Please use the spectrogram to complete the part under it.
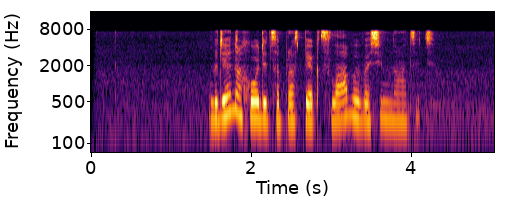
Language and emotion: Russian, neutral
